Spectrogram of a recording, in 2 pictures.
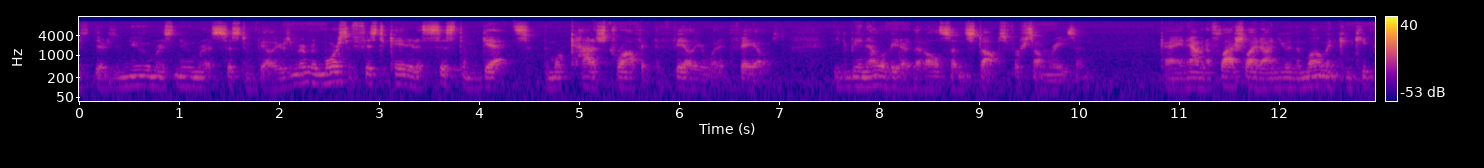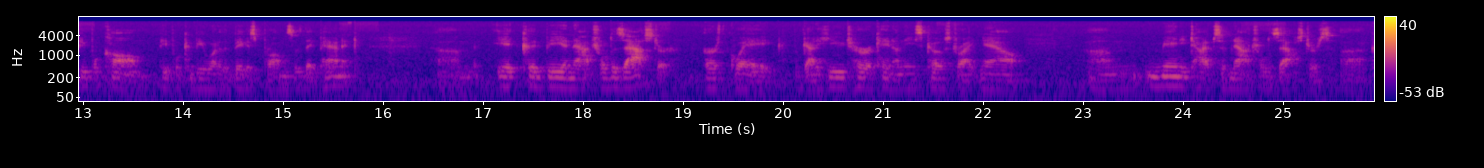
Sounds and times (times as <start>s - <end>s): Speech: 0.0s - 10.2s, 10.8s - 15.8s, 16.5s - 22.4s, 23.0s - 25.9s.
